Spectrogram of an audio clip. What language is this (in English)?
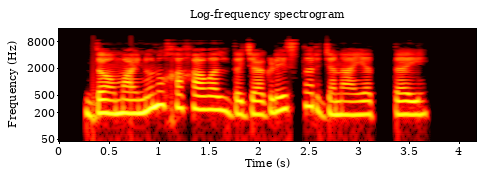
Pashto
